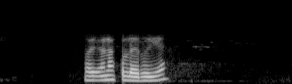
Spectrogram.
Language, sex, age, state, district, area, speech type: Santali, female, 30-45, Jharkhand, Seraikela Kharsawan, rural, conversation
